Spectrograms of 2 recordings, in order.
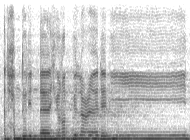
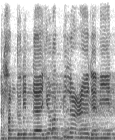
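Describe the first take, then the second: First: It is recited slowly with the longest vowel lengths. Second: It is recited quickly with short vowel lengths. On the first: "tiwal, yang paling panjang" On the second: "qiraah hadar, cepat"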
